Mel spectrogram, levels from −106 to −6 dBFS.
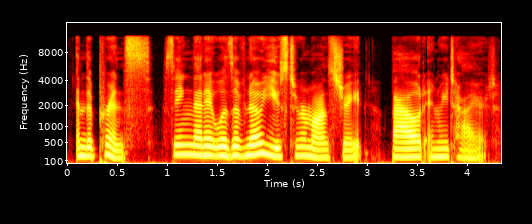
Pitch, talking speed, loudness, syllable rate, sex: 180 Hz, 205 wpm, -19 LUFS, 6.0 syllables/s, female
